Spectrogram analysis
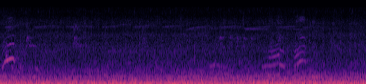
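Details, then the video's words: Two baby monkeys separated by a flood call to each other: a few short rising, harmonic whistled cries near the start and again around five to six seconds, over a constant heavy low rumble. "Calling each other, these two baby monkeys were separated because of the flood"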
